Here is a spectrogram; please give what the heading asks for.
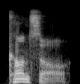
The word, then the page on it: consul: British English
